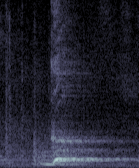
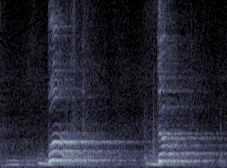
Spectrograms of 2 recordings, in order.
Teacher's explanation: Это различие между согласными взрывными и согласными сонорными. Взрывные согласные, они вот как шарик лопнут. Так вот раз, и все закончилось.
